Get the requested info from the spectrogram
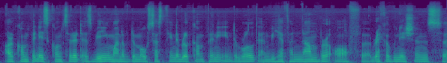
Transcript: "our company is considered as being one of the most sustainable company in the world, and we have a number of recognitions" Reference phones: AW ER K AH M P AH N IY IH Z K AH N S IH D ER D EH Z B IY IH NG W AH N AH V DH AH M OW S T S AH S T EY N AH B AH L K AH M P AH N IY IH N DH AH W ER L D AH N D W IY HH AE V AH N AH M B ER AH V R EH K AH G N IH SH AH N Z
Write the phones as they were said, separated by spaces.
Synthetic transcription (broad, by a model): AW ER K AH M P AH N IY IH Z K AH N S IH D ER D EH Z B IY IH NG W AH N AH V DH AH M OW S T S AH S T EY N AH B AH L K AH M P AH N IY IH N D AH W ER L D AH N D W IY HH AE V AH N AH M B ER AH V R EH K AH G N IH SH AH N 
